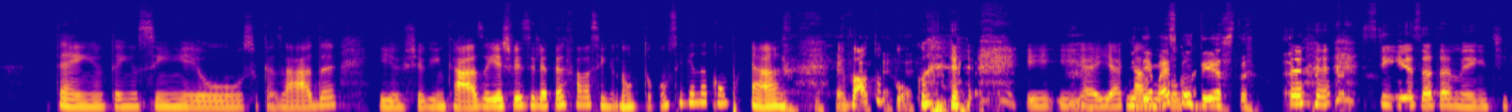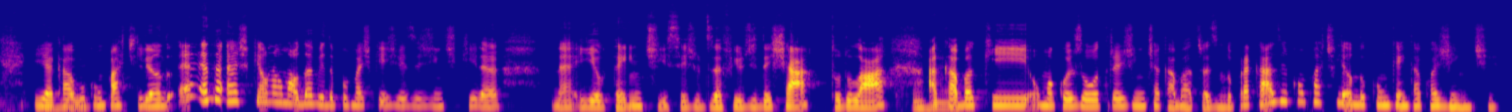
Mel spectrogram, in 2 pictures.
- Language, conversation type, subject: Portuguese, podcast, Como você cria limites entre o trabalho e a vida pessoal quando trabalha em casa?
- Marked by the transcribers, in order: laugh; tapping; chuckle; laughing while speaking: "Me dê mais contexto"; other background noise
